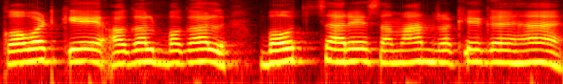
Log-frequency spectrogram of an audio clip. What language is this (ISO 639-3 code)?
hin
